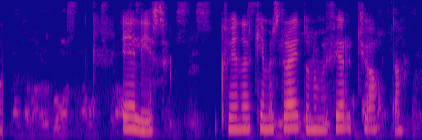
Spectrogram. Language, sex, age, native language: Icelandic, female, 12, Icelandic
